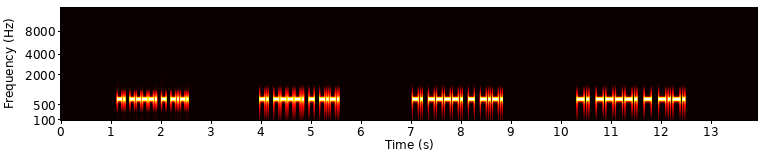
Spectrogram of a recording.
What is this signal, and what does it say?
Morse code, heard as a keyed tone, about 33 wpm, 700 Hz. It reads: N9TC N9TC N9TC N9TC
